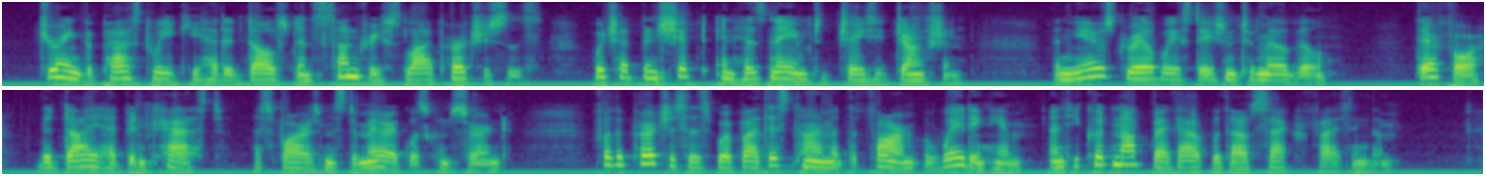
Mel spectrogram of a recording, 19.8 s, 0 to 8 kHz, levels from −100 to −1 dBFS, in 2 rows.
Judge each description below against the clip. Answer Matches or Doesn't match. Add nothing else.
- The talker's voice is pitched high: Doesn't match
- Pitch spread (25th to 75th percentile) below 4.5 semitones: Matches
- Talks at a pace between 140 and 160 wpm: Doesn't match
